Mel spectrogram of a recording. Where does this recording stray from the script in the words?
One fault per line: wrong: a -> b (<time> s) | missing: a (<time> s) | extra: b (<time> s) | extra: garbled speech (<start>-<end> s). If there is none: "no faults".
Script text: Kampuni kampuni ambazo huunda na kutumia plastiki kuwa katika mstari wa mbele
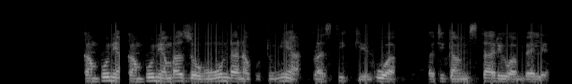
no faults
